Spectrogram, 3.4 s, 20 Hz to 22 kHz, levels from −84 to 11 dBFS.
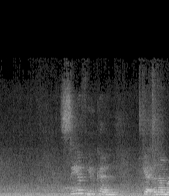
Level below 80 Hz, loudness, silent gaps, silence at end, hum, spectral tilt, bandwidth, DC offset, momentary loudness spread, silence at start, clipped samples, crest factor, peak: -28 dBFS; -17 LUFS; none; 0 s; none; -5.5 dB/octave; 15.5 kHz; under 0.1%; 11 LU; 0 s; under 0.1%; 14 dB; -2 dBFS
